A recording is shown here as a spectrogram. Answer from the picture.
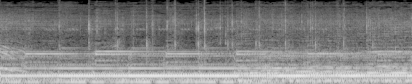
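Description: Bulgarian folk dance music playing loudly: a melody over a steady held drone, with drum strokes.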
